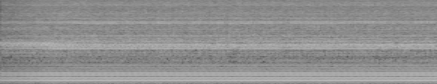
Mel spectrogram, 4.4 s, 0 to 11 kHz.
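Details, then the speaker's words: Hailea ACO 318 45 W air assist pump for laser, on table: constant deep hum with low buzzing bass drone, no change; pump vibrating and skating across the table, transmitting noise. "5 Watt and any pump that makes a reasonable pressure is going to make a noise but this gives of a bass type noise which really aggravates my ears"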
